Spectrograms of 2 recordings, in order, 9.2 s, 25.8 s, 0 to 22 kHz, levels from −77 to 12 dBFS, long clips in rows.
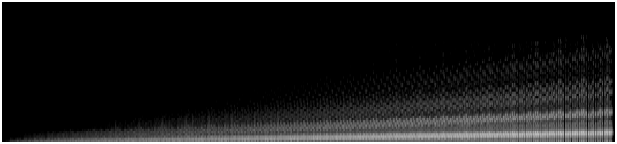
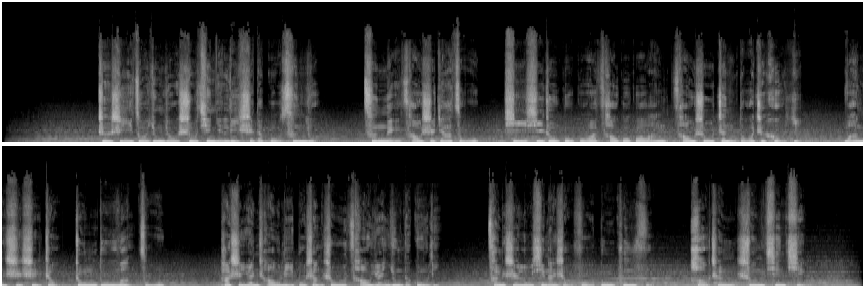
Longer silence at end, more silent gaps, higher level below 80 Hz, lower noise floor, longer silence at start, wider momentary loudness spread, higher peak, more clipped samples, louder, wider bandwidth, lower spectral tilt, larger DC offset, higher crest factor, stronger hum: about the same, 0 s vs 0.05 s; neither; second, -40 dBFS vs -28 dBFS; first, -56 dBFS vs -41 dBFS; second, 0 s vs 0.45 s; first, 21 LU vs 17 LU; about the same, 0 dBFS vs 0 dBFS; neither; second, -19 LUFS vs -13 LUFS; second, 15 kHz vs 18 kHz; second, -2.5 dB/octave vs -4.5 dB/octave; first, 1% vs under 0.1%; first, 20 dB vs 12 dB; neither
